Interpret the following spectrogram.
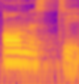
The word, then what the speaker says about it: honesty: not emphasis emphasis emphasis it isn't honesty it's honesty so we don't pronounce h here honesty it isn't Ure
